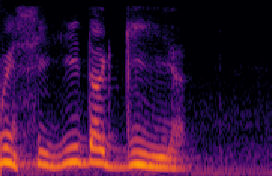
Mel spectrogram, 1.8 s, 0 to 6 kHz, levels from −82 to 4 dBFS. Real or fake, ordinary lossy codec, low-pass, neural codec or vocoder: real; none; 5.4 kHz; none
